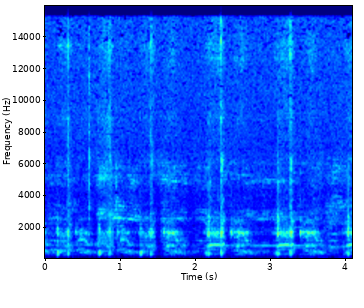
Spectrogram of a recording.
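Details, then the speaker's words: Medela Pump In Style electric breast pump switched from the fast initial let-down phase to the slower, deeper expression mode: rhythmic mechanical sucking and clicking pulses, about one a second. "then that that's a slower deeper pace so it's supposed to be like fast in the beginning just to get your milk going and then it slows down for whatever a different pace"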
